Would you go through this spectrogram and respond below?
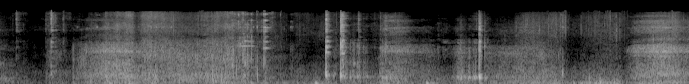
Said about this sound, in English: I've got the Pathfinder stainless steel bottle and pot set.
